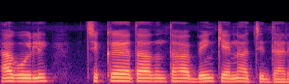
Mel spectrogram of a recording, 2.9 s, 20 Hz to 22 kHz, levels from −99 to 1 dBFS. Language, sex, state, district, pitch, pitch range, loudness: Kannada, male, Karnataka, Koppal, 155 Hz, 150-165 Hz, -17 LUFS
